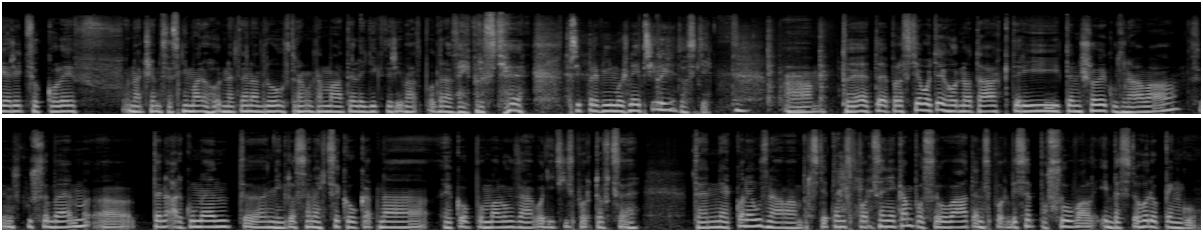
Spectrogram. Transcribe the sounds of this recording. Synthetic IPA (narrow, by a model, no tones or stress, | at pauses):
vjɛɾɪt̪̚t͡so̞ko̞lɪf | nat͡ʃɛmsɛsɲɪmadoɦo̰dnɛt̪ɛnad̪ɾuɦowst̪ɾanut̪amːaːt̪ɛlɪɟɪkt̪ɛɾḭːvaːspod̪ɾazɛjpɾo̞scɛpr̥ɪpr̩vɲiːmo̞ʒnɛːpr̝̥iːlɛʒɪt̪o̞scɪ | ʔat̪ojɛt̪ojɛpɾoscɛvo̞cɛɣɦo̞dno̞t̪aːxkt̪ɛɾiːt̪ɛnt͡ʃlo̞vjɛkuznaːva̰ːsvɪ̰mspuːso̞bɛmt̪ɛnʔa̰ɾɡumɛnt̪ɲɪɡdo̞sɛnɛxt͡sɛko̞wkat̪najako̞po̞maluzaːvoɟɪt͡siːspo̞̰ɾt̪o̞ft͡sɛ̰t̪ɛnjako̞nɛuznaːvaːmpɾo̞scɛt̪ɛnspoɾt̪sɛɲɛkampo̞sowvaːt̪ɛnspoɾd̪̚bɪsɛpo̞so̞wva̰lʔɪbɛst̪oɦodo̞pɪŋɡṵ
